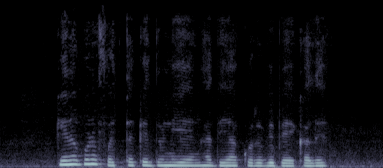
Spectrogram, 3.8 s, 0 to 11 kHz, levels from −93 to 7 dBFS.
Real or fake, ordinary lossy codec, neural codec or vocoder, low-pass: real; Opus, 32 kbps; none; 9.9 kHz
